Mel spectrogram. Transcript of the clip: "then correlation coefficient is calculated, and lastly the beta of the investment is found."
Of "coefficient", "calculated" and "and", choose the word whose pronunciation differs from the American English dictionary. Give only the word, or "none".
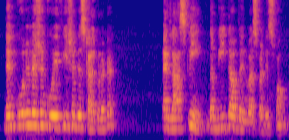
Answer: coefficient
